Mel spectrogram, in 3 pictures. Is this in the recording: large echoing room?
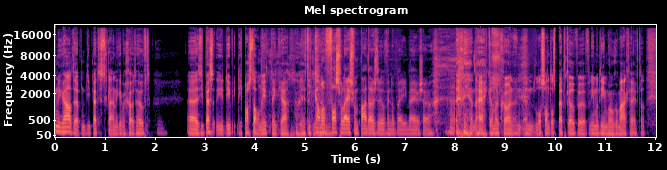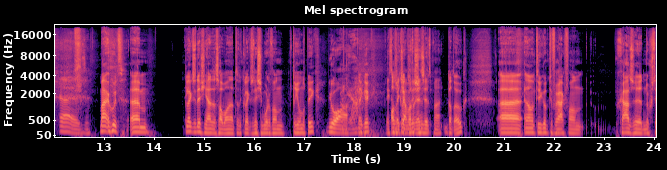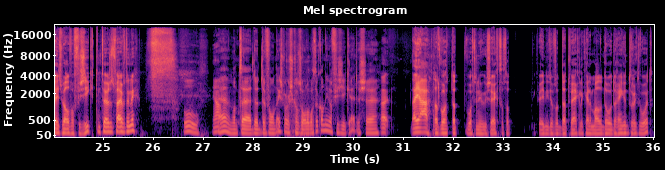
no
